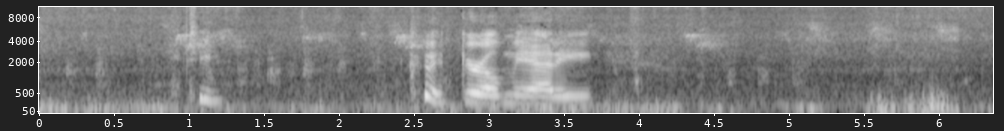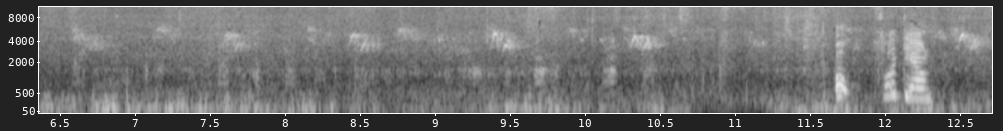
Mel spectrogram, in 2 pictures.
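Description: Dogs' paws scuffle over dry straw.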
